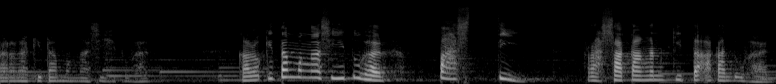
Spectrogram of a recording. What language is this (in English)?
Indonesian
